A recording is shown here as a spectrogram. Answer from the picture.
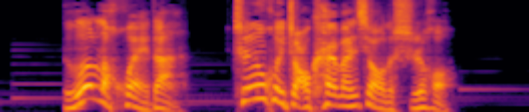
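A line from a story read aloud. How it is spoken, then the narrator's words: Angry cursing. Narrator (Chinese): 安吉普什卡却怒冲冲地骂起娘来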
